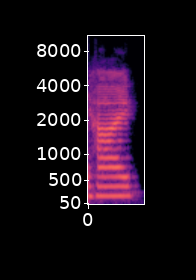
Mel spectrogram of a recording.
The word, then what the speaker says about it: Haigh: It's spelled Haigh in Irish, but it's still just hi, which people will use too.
